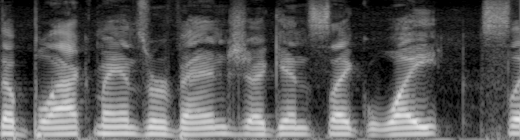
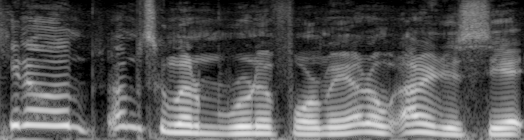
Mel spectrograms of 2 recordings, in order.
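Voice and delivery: taunting, mocking voice with swooping sing-song. Mocking a listener who stays in their chair: mocking imitation of a listener. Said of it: "being all like".

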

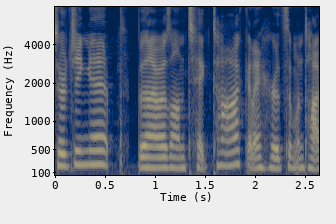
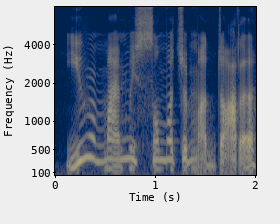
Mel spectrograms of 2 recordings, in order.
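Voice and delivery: put-on very high, rough, creaky old man voice; 10 semitones higher, 4 dB quieter than usual. Narrator quoting a driver speaking to a hitchhiker, old man voice. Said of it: "whatever old man voice is".

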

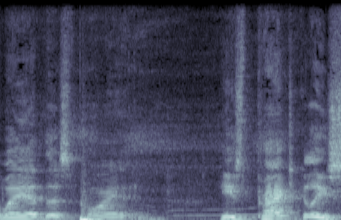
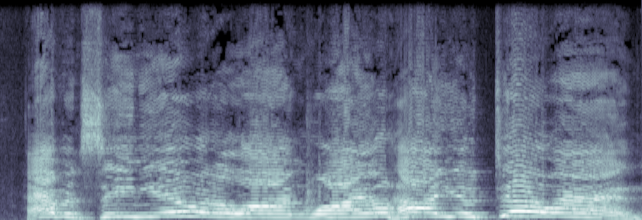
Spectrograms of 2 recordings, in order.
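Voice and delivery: very loud, shrill, high, slow, drawn-out scream; 14 semitones higher, 14 dB louder than usual. Voicing a character calling out to the party: screaming NPC. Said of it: "And he's just screaming".

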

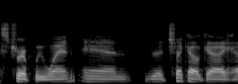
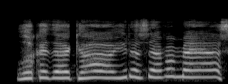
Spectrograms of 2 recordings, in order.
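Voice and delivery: put-on shrill, loud, high-pitched child's screaming; 8 dB louder than usual. Retelling what a child shouted in a store: imitating a child screaming. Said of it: "He's screaming it so loud that whole store can hear it".

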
